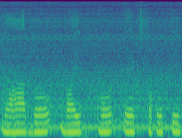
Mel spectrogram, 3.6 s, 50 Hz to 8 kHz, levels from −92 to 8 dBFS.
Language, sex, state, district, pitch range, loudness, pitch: Hindi, male, Haryana, Charkhi Dadri, 130-140 Hz, -14 LUFS, 140 Hz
